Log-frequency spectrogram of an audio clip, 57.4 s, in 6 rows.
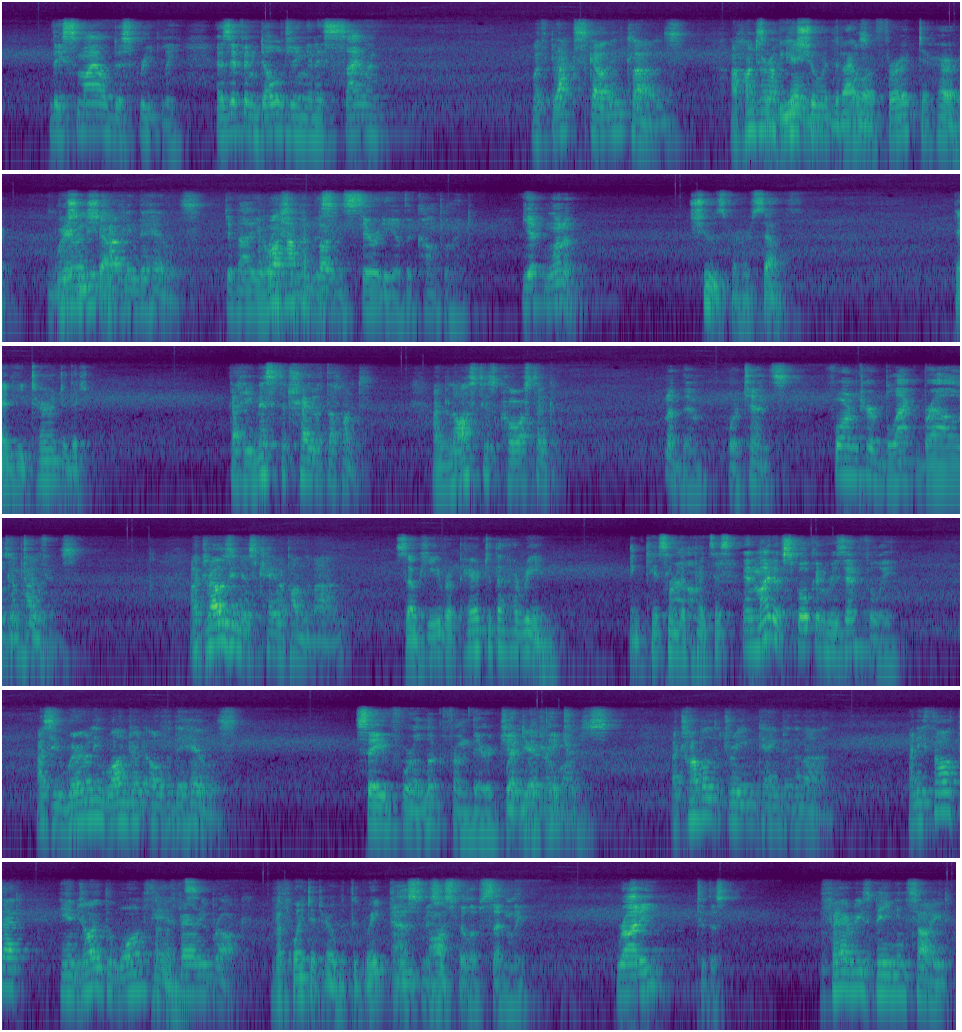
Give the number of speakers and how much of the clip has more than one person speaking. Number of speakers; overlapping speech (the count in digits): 3, about 14%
